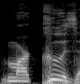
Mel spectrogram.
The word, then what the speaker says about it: Marcuse: It's spelled Marcuse, but pronounced Marcuse, as far as I've been able to find out.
